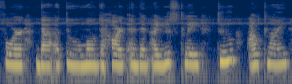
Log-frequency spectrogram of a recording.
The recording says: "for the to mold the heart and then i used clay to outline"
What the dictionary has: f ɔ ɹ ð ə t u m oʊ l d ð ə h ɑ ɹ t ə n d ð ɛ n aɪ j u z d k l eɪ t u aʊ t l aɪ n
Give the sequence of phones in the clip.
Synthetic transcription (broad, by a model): f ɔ ɹ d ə t u m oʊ d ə h ɑ ɹ t ə n d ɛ n aɪ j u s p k l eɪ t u aʊ t l aɪ n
